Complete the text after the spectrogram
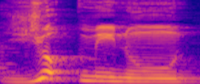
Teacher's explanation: حمزہ ساکن کو جھٹکے کے ساتھ یؤمنون اس طریقے سے پڑھیں گے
